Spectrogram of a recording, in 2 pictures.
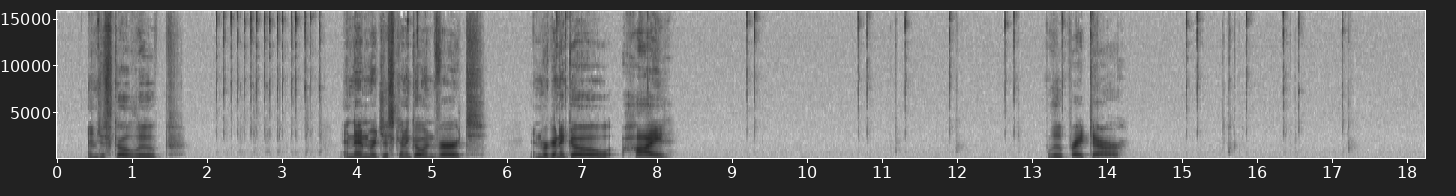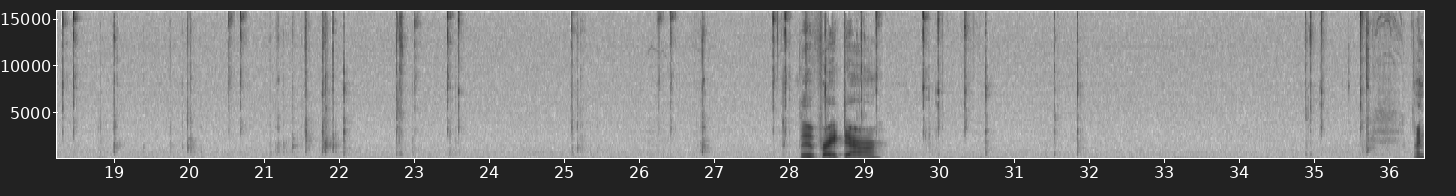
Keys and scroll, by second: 21.5 ctrl+z.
